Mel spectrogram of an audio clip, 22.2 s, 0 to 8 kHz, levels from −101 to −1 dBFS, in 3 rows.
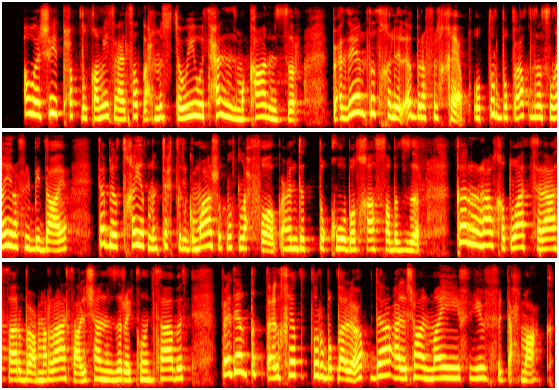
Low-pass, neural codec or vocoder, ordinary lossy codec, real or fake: none; none; none; real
